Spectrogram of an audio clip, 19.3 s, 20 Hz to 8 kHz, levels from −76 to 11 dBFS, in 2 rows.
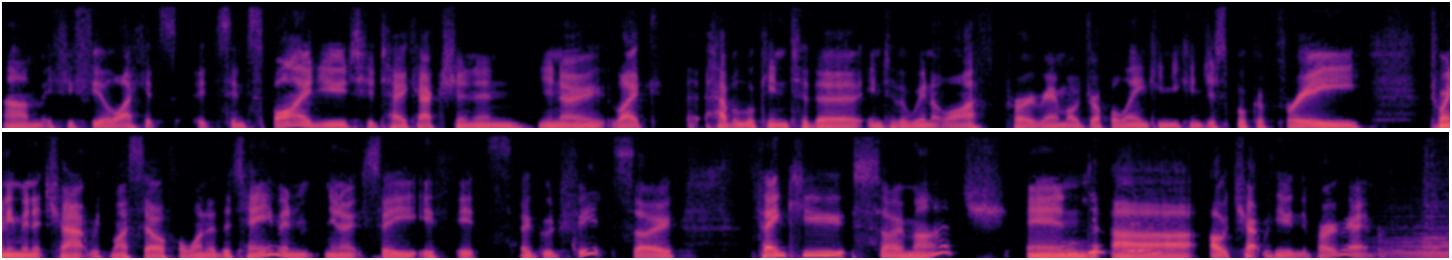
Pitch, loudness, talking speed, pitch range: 135 Hz, -23 LUFS, 220 wpm, 130-150 Hz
